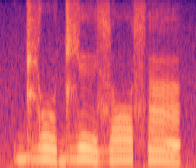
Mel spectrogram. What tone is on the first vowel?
falling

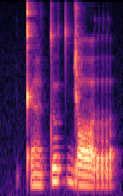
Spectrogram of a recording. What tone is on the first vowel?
low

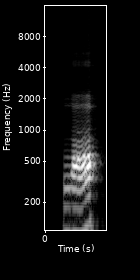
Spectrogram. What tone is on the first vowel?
rising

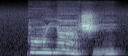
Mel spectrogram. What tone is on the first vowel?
high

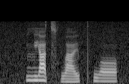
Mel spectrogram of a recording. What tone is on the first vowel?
falling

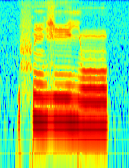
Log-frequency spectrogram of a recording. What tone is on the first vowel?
high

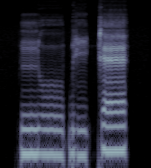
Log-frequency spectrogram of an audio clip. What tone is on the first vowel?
low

